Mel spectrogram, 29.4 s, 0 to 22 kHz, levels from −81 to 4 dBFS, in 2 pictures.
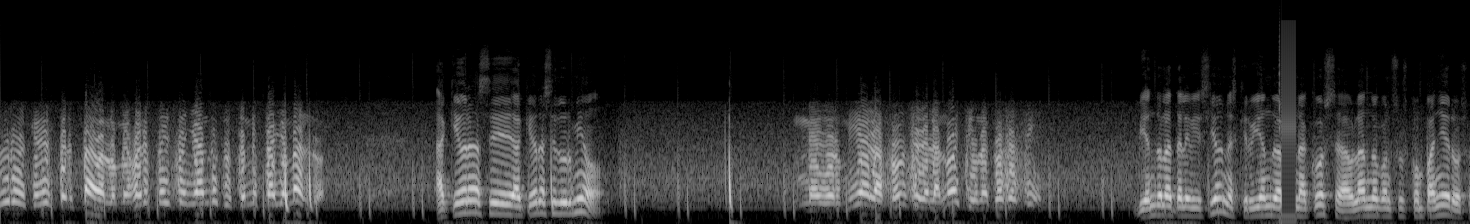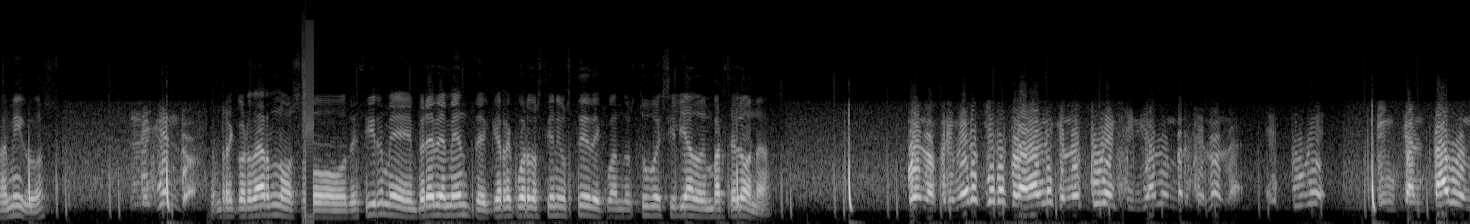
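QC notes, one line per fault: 12.79–12.96 s and 17.72–17.83 s, intermittent contact: the sound cuts out for about 150 ms and then about 71 ms, with crackle at each edge and only faint hiss or buzz while the line is open. A loose cable or plug is briefly breaking the connection. The signal disappears entirely rather than dropping in level, which separates it from a gain change, and the scratchy edges separate it from a clean digital dropout.
20.77–21.05 s and 25.93–28.13 s, sudden gain jump: the level falls by about 6 dB for roughly a quarter second, then by about 7 dB for just over two seconds. The sound and the background noise drop together in a single step and rise back the same way. The likely cause is a digital gain setting applied instantly, with no ramp. Unlike a fade or a compressor, the change is abrupt and the noise floor moves with the signal. Unlike the contact fault, the sound keeps going throughout.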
